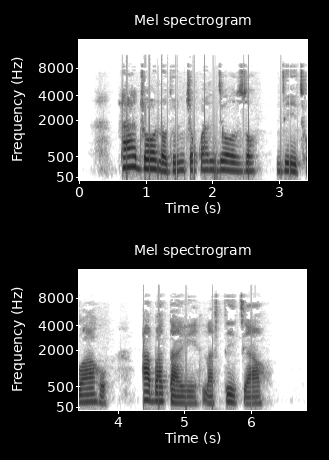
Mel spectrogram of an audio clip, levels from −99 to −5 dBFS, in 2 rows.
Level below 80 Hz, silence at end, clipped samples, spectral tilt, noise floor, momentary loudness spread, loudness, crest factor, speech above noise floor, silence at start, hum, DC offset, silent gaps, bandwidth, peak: -58 dBFS; 0.65 s; under 0.1%; -6 dB/octave; -56 dBFS; 11 LU; -26 LUFS; 18 dB; 32 dB; 0.3 s; none; under 0.1%; none; 11.5 kHz; -8 dBFS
